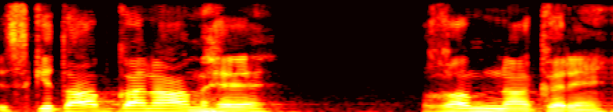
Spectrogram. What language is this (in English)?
Urdu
